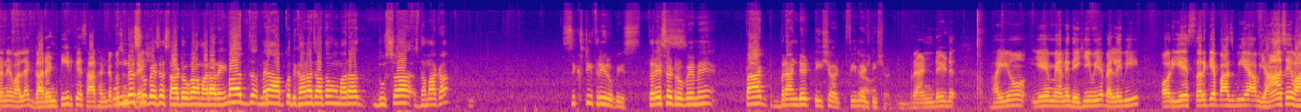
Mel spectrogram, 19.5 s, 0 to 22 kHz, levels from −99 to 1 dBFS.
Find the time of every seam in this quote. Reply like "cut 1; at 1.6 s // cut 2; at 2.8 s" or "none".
cut 1; at 3.4 s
